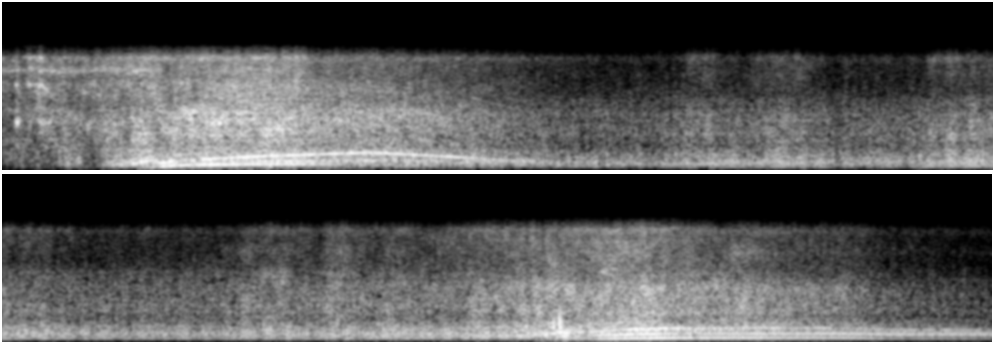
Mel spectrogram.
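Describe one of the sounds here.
An engine revs up and then winds down.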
